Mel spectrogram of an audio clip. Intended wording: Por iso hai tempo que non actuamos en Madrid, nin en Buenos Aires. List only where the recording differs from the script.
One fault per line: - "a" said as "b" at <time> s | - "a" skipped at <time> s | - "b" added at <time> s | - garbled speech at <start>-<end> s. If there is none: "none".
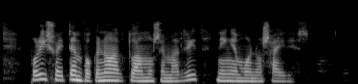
none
